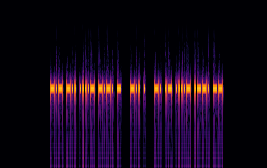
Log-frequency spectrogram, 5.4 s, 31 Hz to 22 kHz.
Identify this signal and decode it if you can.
Morse code, heard as a keyed tone, about 46 wpm, 700 Hz. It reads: KD4CT DE NA4PM
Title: USA Callsign DE Callsign - 5 Characters - 45wpm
